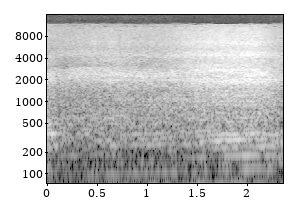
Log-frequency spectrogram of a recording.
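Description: Faint steady background noise with a low hum, growing a little louder toward the end.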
